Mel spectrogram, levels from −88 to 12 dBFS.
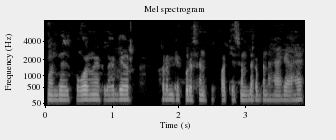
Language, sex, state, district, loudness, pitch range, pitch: Hindi, male, Jharkhand, Jamtara, -33 LUFS, 130-135 Hz, 130 Hz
